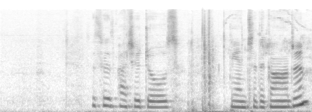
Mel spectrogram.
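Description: A door opens with a click.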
